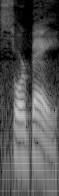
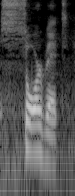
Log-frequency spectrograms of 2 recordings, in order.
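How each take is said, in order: First: The word is given a French-style pronunciation. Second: The word is given a non-French pronunciation. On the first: The speaker calls it wrong. "not sorbet" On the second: The speaker calls it right. "because it's a loan word from Arabic, not French"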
